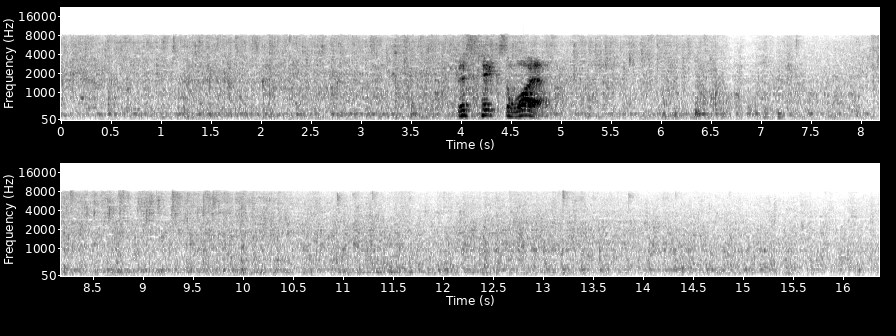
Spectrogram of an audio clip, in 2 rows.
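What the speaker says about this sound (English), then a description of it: "And I'm going to pour." Steady pouring of 23 liters of liquid during home fermenting, a continuous watery gush with a brief louder splash early on, close, while a person speaks briefly.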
